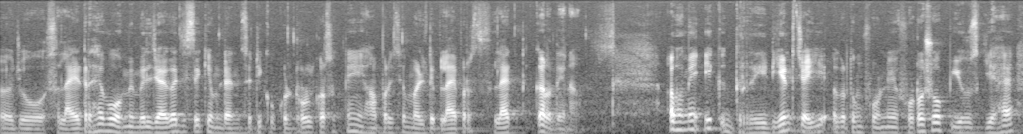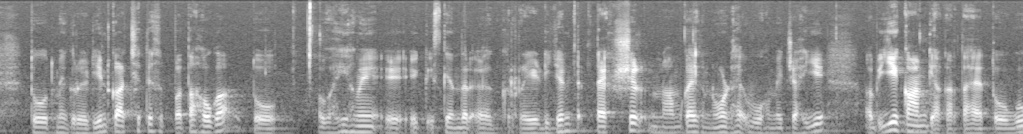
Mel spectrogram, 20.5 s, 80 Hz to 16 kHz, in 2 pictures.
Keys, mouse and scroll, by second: 1.7-2.8 middle drag, 2.8-5.1 drag, 5.1-8.2 middle drag, 12.9 shift+a, 18.5 click.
